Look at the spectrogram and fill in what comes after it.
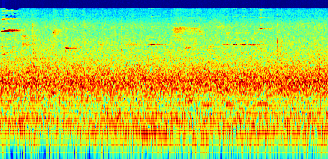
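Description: Several brief, high bird chirps scattered over a steady background noise.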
